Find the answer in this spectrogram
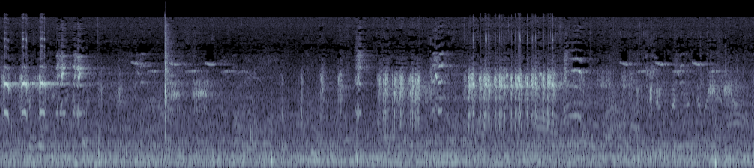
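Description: Small songbirds singing and calling in short repeated phrases, with a fast dense trill about two-thirds of the way through, over a low steady outdoor murmur. A single sharp click about two seconds in.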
